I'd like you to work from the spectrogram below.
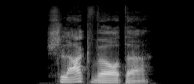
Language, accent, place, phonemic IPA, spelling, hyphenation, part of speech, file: German, Germany, Berlin, /ˈʃlaːkˌvœʁtɐ/, Schlagwörter, Schlag‧wör‧ter, noun, De-Schlagwörter.ogg
- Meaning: 1. nominative plural of Schlagwort 2. genitive plural of Schlagwort 3. accusative plural of Schlagwort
